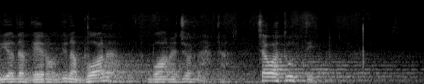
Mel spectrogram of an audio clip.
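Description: A middle-aged man speaks calmly close to a microphone, his voice muffled and echoing in a large hall.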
